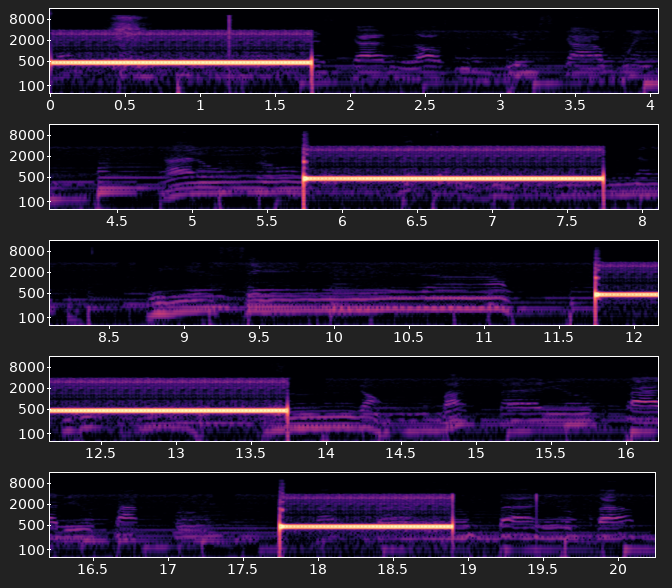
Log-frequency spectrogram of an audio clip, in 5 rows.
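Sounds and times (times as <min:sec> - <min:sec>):
telephone ringback tone of a call placed from the UK: 0:00.0 - 0:01.8, 0:05.8 - 0:07.8, 0:11.7 - 0:13.8, 0:17.8 - 0:18.9.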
